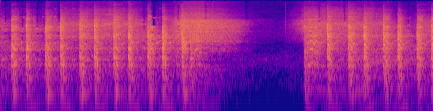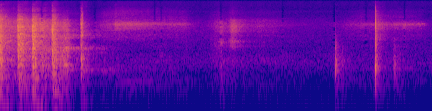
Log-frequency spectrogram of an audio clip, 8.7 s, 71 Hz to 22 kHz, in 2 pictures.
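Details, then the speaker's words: 2022 Can-Am Outlander 650 XT cranking in two bursts at about three beats a second without firing, after reconnecting the fuel pump connector. It won't start and the 5 amp fuel pump fuse keeps blowing. "it did not start and that 5 amp fuse is blowing as well so I might try one more"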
